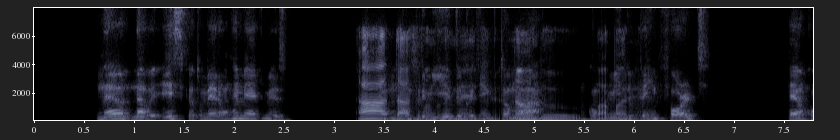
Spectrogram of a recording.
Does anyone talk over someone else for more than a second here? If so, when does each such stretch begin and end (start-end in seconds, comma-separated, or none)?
3.4-6.2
